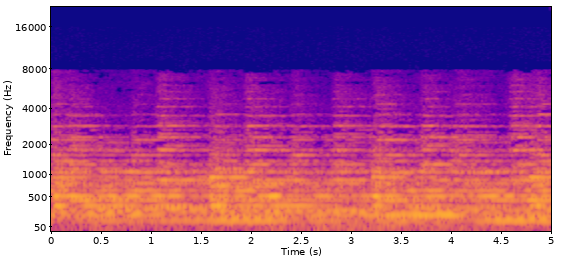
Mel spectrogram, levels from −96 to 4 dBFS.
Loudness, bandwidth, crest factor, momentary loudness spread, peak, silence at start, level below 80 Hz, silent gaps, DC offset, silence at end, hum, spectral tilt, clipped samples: -18 LUFS; 8 kHz; 14 dB; 4 LU; -4 dBFS; 0 s; -40 dBFS; none; 0.3%; 0 s; none; -7.5 dB/octave; under 0.1%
